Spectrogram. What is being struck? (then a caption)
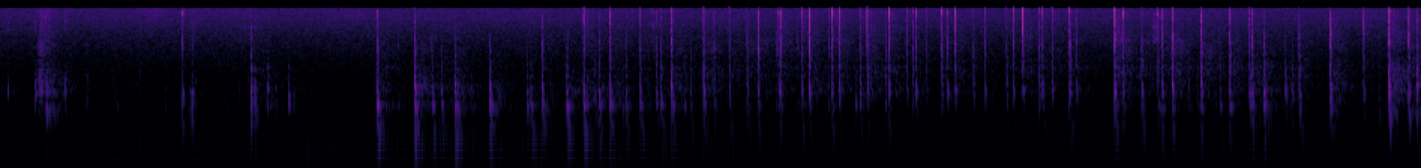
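Clear plastic storage box. A clear, hollow, rectangular plastic storage box full of used makeup and skincare empties is held up and tapped on its side with long nails and fingertips. The result is a quick, irregular run of short, dry clicks and taps with a mid-range body and almost no ring, over soft low background noise.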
